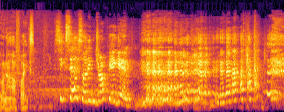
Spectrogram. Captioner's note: chortles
